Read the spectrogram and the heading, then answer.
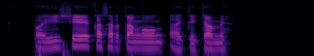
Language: Kalenjin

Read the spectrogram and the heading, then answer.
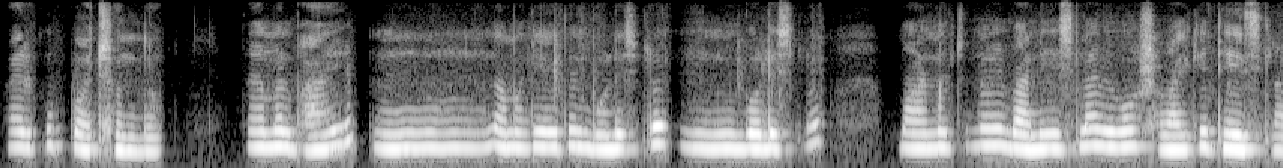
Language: Bangla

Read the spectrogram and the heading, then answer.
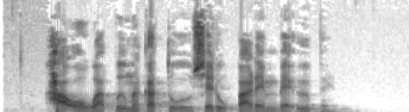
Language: Guarani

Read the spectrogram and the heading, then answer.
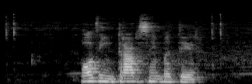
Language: Portuguese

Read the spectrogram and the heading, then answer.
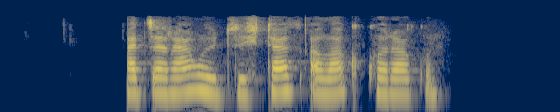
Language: Abkhazian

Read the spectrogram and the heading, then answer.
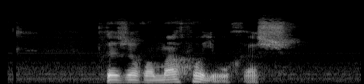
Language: Kabardian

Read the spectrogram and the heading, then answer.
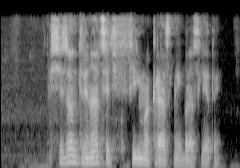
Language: Russian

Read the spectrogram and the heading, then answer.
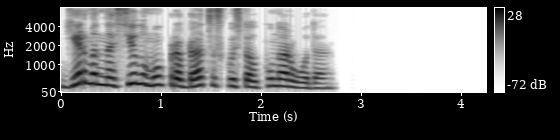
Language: Russian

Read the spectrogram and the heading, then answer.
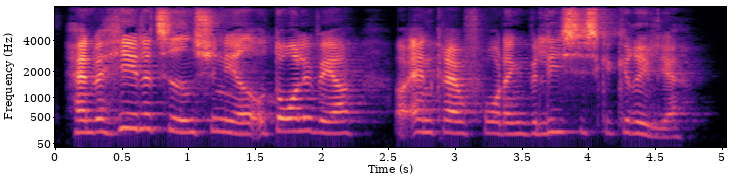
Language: Danish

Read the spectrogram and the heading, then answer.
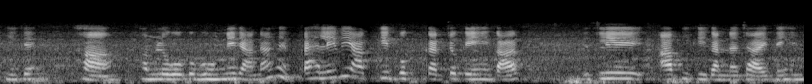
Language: Hindi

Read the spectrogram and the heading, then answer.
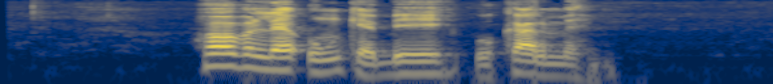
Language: Basaa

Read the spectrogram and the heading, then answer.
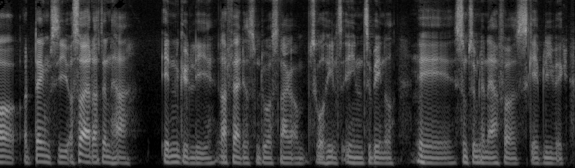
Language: Danish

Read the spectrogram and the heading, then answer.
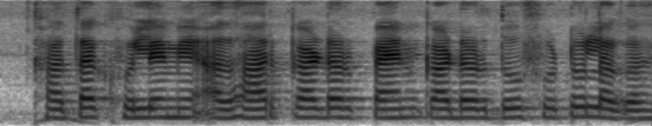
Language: Magahi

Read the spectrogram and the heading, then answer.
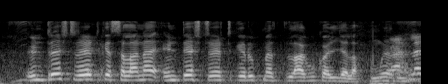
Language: Bhojpuri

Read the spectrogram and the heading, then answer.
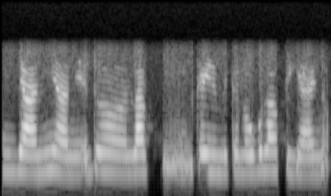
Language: Manipuri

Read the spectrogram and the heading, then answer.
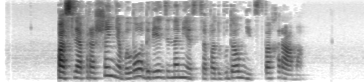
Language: Belarusian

